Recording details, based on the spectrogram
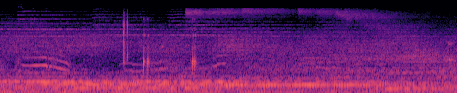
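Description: Cats meowing in the video game Lobotomy Corporation, with a few short, faint mews rising over a steady hum of game background sound, and no talk.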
